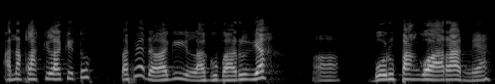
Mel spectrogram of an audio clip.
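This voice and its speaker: A middle-aged woman pastor from Sumatra, preaching a sermon in a church and telling stories, swinging between hushed asides and loud, dramatic peaks. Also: fairly high pitch, normal speed. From North Sumatra.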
